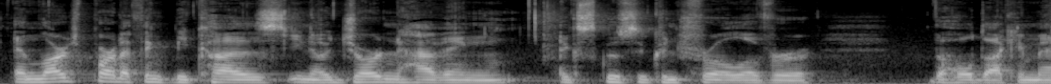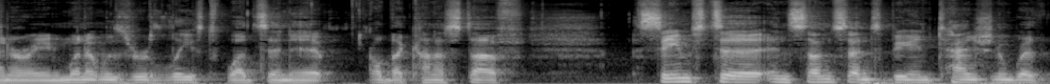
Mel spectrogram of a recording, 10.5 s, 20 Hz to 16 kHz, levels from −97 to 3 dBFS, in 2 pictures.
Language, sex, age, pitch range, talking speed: English, male, 30-49, 100-120 Hz, 215 wpm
